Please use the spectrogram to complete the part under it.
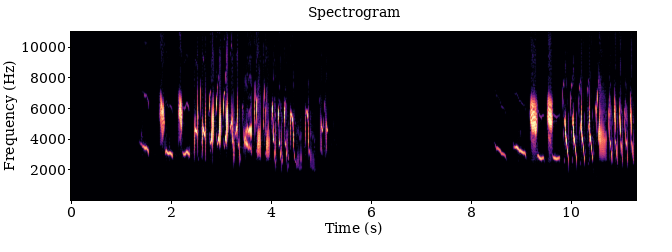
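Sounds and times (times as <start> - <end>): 
Vesper sparrow singing whistled notes and fast trilled notes: 1.4 - 5.3, 8.4 - 11.3.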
